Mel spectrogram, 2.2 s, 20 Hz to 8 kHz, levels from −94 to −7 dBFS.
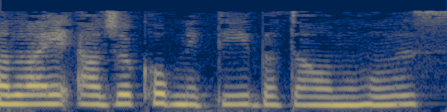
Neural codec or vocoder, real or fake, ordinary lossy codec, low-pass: codec, 16 kHz, 0.5 kbps, X-Codec, HuBERT features, trained on balanced general audio; fake; MP3, 24 kbps; 7.2 kHz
